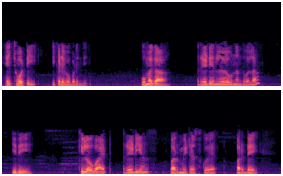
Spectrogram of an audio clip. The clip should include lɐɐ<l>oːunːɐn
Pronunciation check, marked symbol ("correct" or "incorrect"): correct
